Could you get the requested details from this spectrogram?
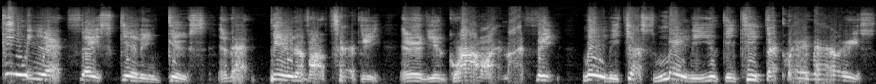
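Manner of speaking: very high, squeaky, angry puppet voice. Closing a scary-story video, the storyteller performs a line; angry Eric puppet voice. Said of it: "an angry Eric puppet voice".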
